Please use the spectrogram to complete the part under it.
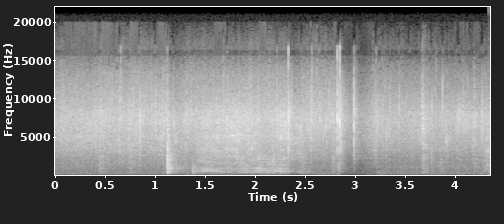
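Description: A small white onion fries in garlic herb butter as the base for Jamaican callaloo, with a steady close sizzle and occasional spoon scrapes and taps against the pan.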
